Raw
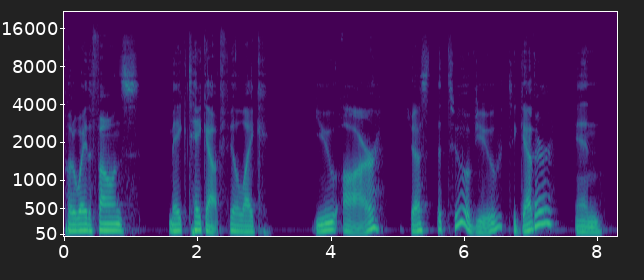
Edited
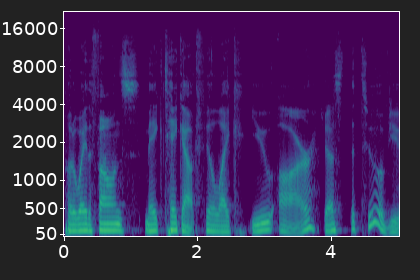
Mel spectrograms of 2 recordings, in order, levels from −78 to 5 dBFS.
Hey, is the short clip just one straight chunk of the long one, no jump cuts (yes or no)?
no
